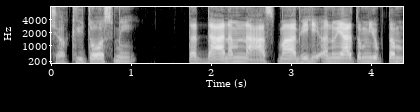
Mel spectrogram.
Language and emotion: Sanskrit, disgusted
